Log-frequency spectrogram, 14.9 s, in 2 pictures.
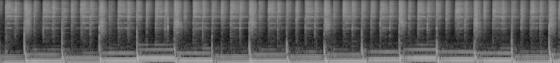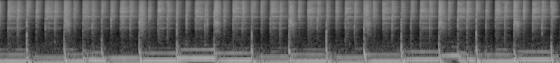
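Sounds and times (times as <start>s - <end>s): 
pop groove: 0.0s - 14.9s.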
